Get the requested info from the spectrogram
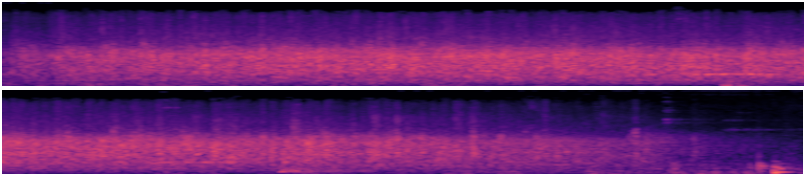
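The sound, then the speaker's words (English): Sustained applause from an audience welcoming a speaker to a talk on wood anatomy, wood treatments and aging, at a steady, dense level for several seconds, then beginning to thin and taper off near the end. “So please, a round of applause for”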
